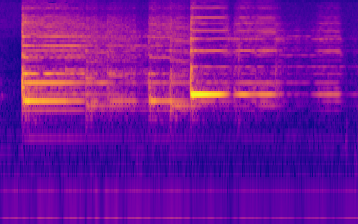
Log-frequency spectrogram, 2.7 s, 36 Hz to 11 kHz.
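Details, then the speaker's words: Budget GRS 1TD2-8 tweeter in a Pioneer CS410 rebuild, fed through a first-order 2300 Hz crossover with a GRS 10" woofer: ringtone-like notes turn harsh, fizzy and gritty on the high end from tweeter distortion. "that like distortion just terrible"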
